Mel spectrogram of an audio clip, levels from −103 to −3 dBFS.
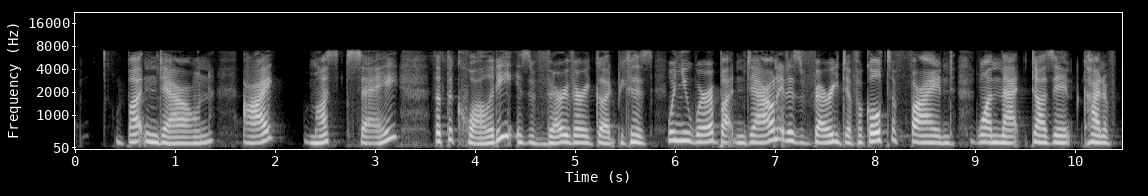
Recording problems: high frequencies cut off; noticeable; nothing above 7 kHz

